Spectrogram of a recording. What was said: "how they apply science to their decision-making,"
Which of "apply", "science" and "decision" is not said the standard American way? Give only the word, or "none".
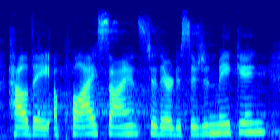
none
